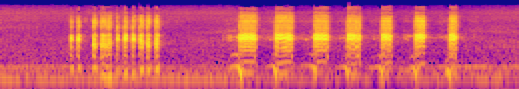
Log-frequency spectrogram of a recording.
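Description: Ducks quacking near a hunter standing in cattails: a fast burst of clipped quacks followed by six or seven loud, evenly spaced calls, close and clear with no talk.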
